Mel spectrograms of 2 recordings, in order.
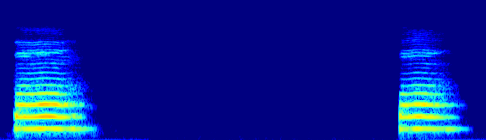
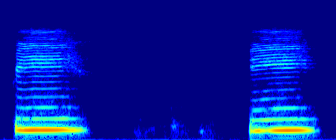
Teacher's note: el tono uno era un tono sostenido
